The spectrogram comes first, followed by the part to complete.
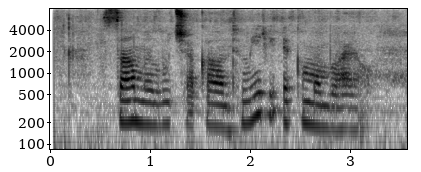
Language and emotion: Russian, neutral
